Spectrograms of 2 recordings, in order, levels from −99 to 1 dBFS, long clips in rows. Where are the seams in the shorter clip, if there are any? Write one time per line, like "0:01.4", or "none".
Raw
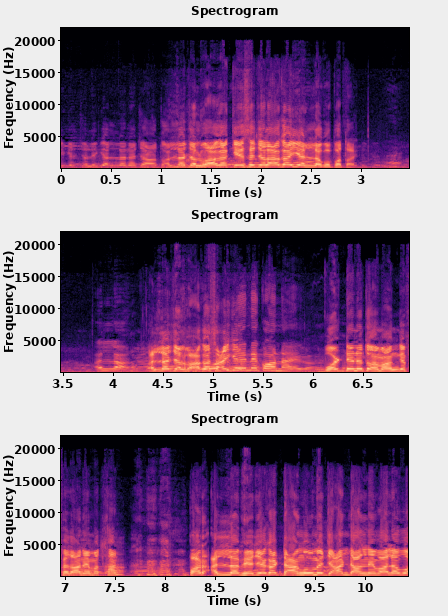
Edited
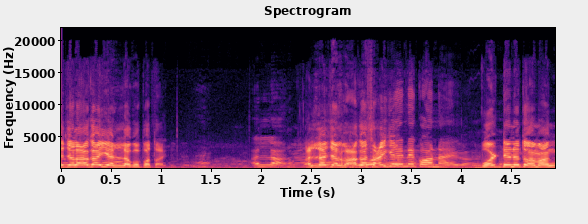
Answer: none

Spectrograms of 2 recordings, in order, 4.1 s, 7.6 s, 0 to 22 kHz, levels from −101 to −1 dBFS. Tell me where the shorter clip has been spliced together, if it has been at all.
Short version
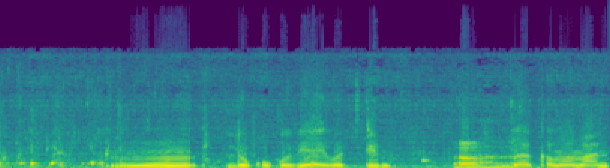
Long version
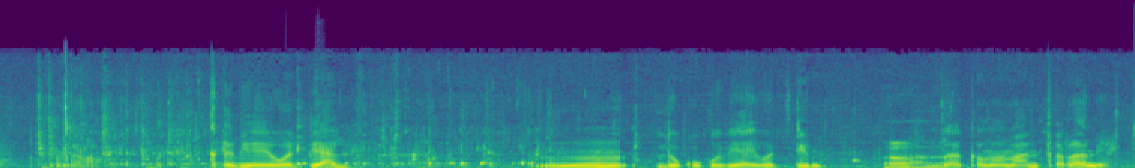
none

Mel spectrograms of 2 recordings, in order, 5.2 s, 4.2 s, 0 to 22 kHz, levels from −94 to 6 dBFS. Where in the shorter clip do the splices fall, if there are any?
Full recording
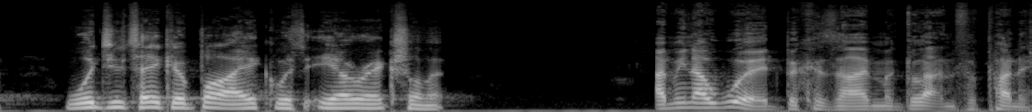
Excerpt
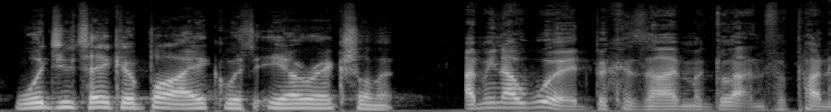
0:02.1

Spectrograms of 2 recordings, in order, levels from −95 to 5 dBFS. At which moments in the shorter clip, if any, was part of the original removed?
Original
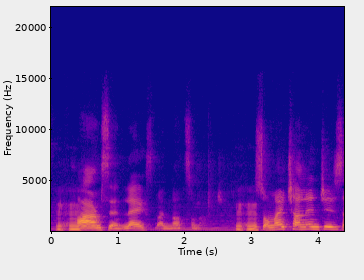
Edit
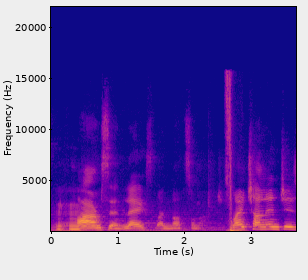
0:02.7

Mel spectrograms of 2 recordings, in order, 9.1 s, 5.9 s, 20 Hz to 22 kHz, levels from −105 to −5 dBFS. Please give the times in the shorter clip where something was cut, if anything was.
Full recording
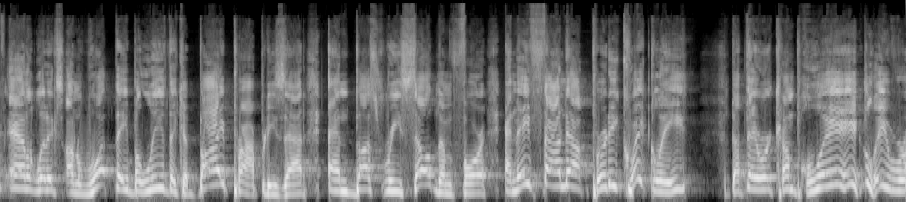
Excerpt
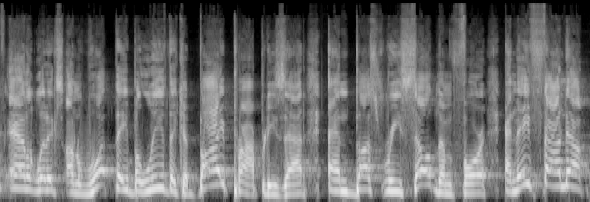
none

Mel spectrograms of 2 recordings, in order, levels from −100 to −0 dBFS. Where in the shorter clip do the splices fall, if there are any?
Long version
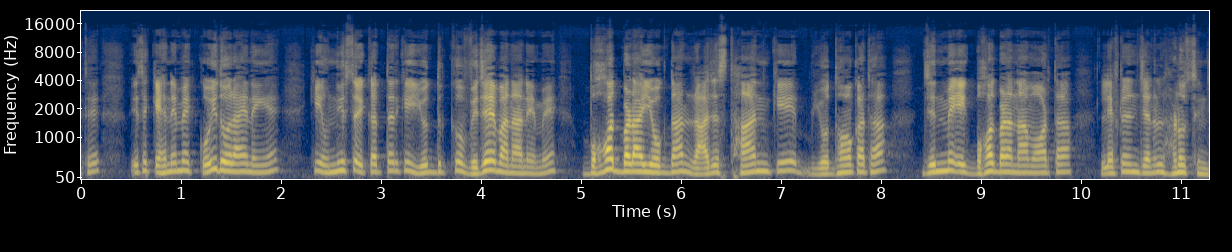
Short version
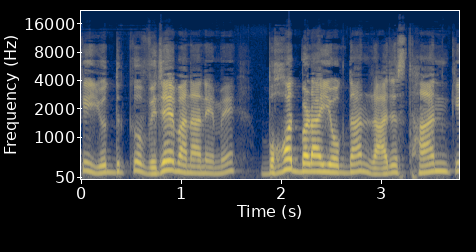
none

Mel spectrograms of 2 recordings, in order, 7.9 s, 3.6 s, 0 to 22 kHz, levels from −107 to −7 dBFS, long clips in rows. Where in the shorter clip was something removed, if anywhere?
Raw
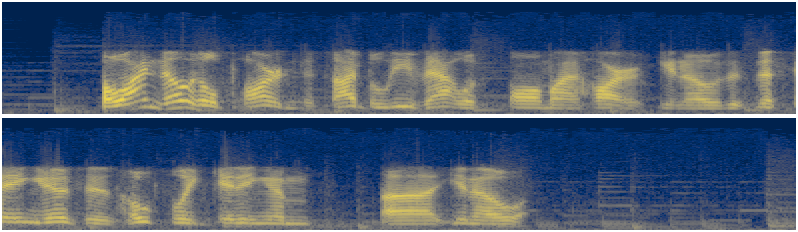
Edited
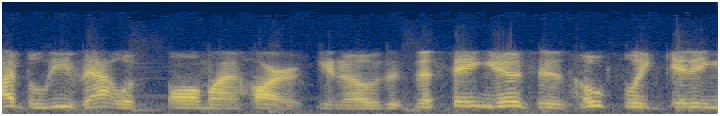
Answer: none

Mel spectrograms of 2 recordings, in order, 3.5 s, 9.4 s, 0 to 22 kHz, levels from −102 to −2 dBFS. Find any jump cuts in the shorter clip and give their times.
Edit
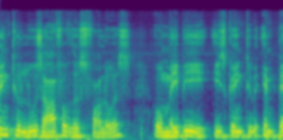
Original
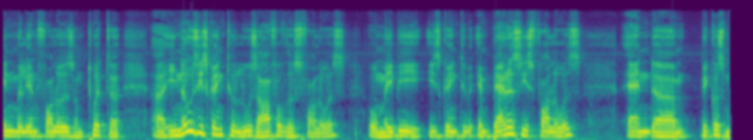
none

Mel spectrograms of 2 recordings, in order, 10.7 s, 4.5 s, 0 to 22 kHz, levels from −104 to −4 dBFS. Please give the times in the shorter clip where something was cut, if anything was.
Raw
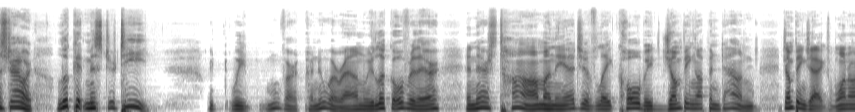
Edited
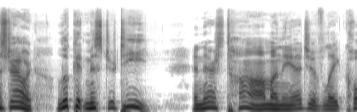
0:02.2

